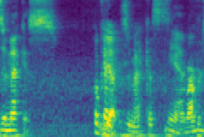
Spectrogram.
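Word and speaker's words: Zemeckis: 2 directed by Robert zus starring Christopher Lloyd and Michael J fox I think it's pronounced zamus okay yeah zamus yeah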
